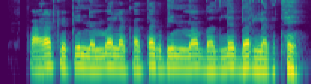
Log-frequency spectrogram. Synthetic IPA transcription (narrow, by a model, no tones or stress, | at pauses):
kaːɾəʈkepinːəmbəɾləkat̪əkd̪ɪnmãbəd̪lebəɾləɡt̪ʰeː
